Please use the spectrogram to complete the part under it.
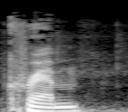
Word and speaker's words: creme: Oh, cream. – Creme. – Yeah. There's an E at the end of it.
